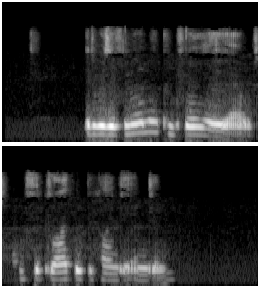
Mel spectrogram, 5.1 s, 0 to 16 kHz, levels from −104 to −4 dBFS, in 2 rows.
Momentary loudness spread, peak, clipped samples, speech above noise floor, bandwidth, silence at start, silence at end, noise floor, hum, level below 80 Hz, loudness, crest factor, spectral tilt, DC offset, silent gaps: 22 LU; -2 dBFS; under 0.1%; 61 dB; 7.8 kHz; 0.85 s; 0.95 s; -82 dBFS; none; -74 dBFS; -20 LUFS; 20 dB; -3.5 dB/octave; under 0.1%; none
